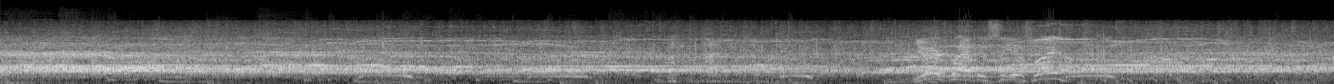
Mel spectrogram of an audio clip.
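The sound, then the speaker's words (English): A loud live crowd at a live radio show broadcast at the Ballantine Hotel in Charlotte, North Carolina, cheers and chants 'USA!' continuously: a dense wall of overlapping voices with whoops and shouts rising above it. The roar stays strong throughout with a brief dip near the middle. “They can hear you in Pittsburgh.”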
